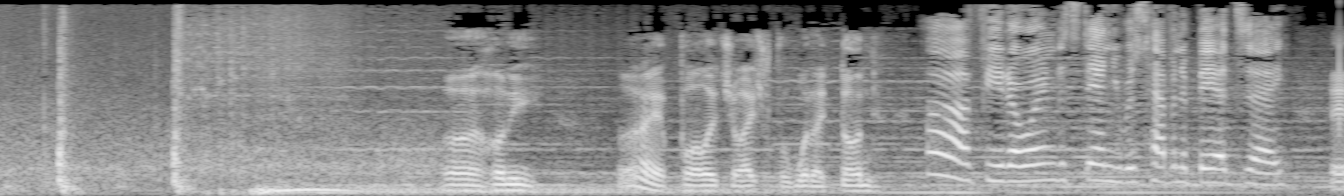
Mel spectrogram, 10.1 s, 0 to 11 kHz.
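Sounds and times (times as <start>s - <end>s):
car doors shutting: 0.3s - 2.6s
car engine starting and humming as the car drives off in cold weather: 1.4s - 6.4s
speech: 3.4s - 10.0s.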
